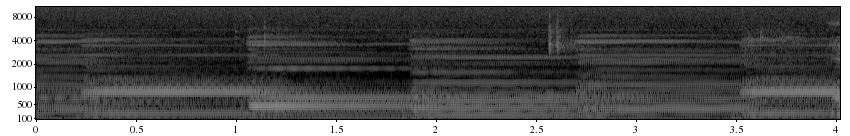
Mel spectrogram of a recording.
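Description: Digital piano playing a held F–B-flat–D chord in the right hand over single bass notes in the left, the notes changing about once a second.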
